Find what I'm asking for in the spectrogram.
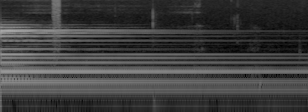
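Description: A single sustained guitar chord rings out through a tube amplifier simulator set to clean mode, smooth and steady with a slow natural decay and a faint pick noise near the start.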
